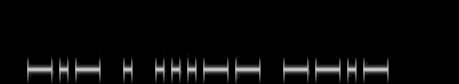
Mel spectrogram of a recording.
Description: Morse code, heard as a keyed tone, about 15 wpm, 700 Hz. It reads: KE3Q
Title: USA Callsign DE Callsign - 4 Characters - 15wpm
